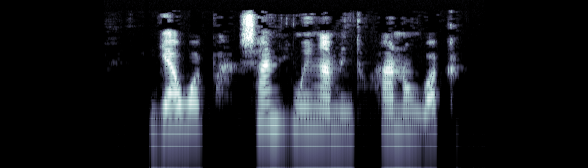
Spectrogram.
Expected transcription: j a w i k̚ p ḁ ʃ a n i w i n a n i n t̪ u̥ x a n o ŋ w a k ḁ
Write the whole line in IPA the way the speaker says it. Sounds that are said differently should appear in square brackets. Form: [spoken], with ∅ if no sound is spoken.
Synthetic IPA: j a w [a] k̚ p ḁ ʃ a n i w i [ŋ] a [m] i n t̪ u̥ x a n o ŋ w a k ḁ

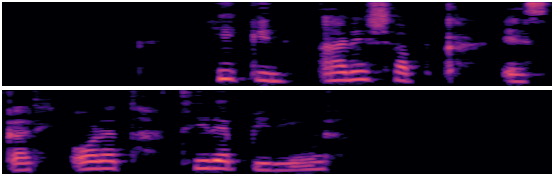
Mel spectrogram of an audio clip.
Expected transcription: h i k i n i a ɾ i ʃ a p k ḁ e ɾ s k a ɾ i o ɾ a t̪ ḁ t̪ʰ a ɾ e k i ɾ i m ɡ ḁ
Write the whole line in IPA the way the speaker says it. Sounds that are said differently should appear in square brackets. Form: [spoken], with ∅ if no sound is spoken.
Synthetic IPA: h i k i n i a ɾ i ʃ a p k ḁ e [∅] s k a ɾ i o ɾ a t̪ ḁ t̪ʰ [i] ɾ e [p] i ɾ i [ŋ] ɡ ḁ

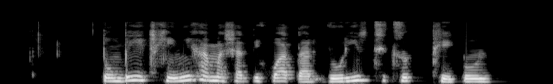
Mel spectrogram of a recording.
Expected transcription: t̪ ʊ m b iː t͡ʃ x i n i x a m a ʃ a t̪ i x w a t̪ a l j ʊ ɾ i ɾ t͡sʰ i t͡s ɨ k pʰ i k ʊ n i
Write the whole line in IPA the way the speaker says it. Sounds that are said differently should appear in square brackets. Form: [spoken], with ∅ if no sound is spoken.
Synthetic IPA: t̪ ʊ m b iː t͡ʃ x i n i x a m a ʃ a t̪ i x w a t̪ a [ɾ] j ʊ ɾ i ɾ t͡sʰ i t͡s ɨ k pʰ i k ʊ n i

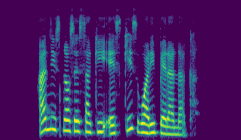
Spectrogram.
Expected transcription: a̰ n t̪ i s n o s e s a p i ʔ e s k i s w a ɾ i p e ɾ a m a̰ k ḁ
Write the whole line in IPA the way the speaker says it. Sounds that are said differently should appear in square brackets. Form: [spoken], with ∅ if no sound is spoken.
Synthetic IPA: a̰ n [d̪] i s n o s e s a [k] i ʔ e s k i s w a ɾ i p e ɾ a [n] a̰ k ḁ

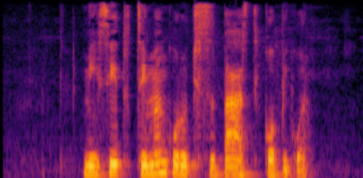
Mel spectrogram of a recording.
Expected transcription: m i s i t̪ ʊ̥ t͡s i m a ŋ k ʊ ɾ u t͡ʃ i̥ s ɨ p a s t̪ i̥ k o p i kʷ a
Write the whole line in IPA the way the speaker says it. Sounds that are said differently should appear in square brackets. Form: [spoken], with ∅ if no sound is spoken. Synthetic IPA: m i s i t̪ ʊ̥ t͡s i m a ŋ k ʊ ɾ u t͡ʃ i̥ s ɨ p a s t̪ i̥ k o p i kʷ a

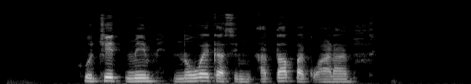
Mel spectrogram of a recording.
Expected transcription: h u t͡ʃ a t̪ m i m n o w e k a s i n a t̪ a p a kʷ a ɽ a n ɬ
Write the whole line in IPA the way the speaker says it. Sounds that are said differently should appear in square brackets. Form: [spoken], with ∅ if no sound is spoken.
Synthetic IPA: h u t͡ʃ [i] t̪ m i m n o w e k a s i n a t̪ a p a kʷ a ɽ a n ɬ

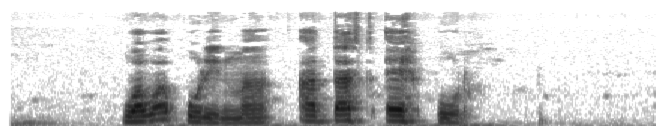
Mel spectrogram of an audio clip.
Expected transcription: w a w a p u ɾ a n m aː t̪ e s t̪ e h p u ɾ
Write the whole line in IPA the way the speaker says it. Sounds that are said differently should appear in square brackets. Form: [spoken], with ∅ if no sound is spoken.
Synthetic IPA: w a w a p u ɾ [i] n m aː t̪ [a] s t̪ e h p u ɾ

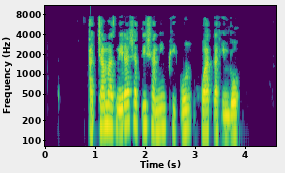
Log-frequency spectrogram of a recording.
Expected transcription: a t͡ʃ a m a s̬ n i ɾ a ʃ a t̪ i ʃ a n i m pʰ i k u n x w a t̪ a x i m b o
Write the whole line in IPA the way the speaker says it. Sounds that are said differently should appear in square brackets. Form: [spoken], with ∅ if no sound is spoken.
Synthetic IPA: a t͡ʃ a m a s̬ n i ɾ a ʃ a t̪ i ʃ a n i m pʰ i k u n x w a t̪ a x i m b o

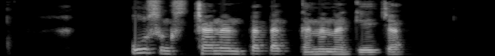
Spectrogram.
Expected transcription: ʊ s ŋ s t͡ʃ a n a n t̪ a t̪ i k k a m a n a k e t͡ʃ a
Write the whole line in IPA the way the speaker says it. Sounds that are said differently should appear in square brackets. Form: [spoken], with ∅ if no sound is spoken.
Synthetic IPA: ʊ s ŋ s t͡ʃ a n a n t̪ a t̪ [a] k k a [n] a n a k e t͡ʃ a

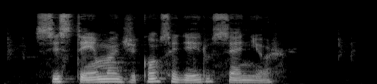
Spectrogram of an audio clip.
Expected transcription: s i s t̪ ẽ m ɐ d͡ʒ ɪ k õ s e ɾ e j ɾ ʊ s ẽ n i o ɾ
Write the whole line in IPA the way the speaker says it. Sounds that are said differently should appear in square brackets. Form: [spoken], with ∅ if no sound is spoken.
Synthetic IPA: s i s t̪ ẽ m ɐ d͡ʒ ɪ k õ s e [ʎ] e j ɾ ʊ s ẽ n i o ɾ

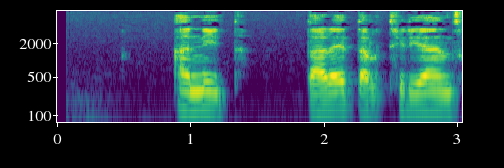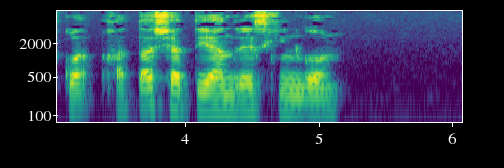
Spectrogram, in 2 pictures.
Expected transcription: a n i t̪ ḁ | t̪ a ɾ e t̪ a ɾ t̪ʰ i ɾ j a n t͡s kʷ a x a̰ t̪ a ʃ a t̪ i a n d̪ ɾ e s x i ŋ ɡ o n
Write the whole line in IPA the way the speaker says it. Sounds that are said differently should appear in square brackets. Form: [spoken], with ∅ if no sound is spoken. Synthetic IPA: a n i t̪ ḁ | t̪ a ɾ e t̪ a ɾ t̪ʰ i ɾ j a n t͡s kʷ a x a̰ t̪ a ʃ a t̪ i a n d̪ ɾ e s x i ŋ ɡ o n

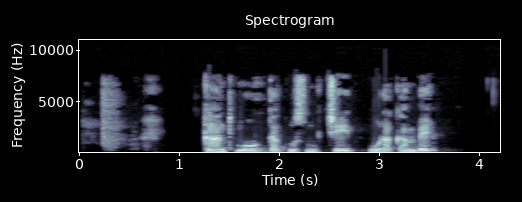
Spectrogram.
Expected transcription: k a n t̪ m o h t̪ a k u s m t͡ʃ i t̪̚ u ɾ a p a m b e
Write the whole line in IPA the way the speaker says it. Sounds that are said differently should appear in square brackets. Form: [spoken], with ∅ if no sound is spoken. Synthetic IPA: k a n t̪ m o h t̪ a k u s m t͡ʃ i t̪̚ u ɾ a [k] a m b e

